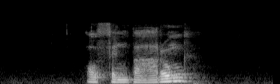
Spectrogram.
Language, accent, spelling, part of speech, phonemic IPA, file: German, Austria, Offenbarung, noun / proper noun, /ˌɔfənˈbaːʁʊŋ/, De-at-Offenbarung.ogg
- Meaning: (noun) revelation; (proper noun) Revelation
